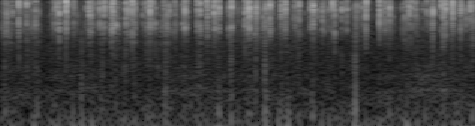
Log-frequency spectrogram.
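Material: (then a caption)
Metal, shell. A stretchy child's dress-up bracelet of small solid metallic cube beads and dark shell chips is held in both hands close to the mic and rolled and clacked with fingertips and medium purple-painted nails. It makes a dense, continuous stream of quick, bright clicks and rattles with a soft low rumble underneath, and each click dies away almost instantly.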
